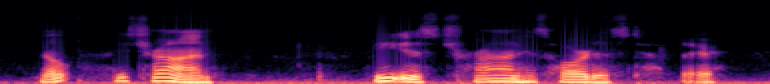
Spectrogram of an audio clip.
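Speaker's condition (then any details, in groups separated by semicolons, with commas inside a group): No condition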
